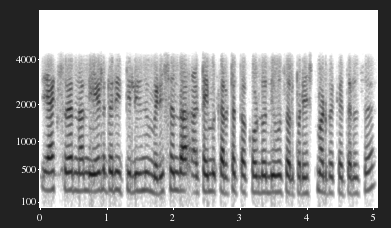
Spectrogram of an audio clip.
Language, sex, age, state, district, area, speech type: Kannada, female, 30-45, Karnataka, Mandya, rural, conversation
